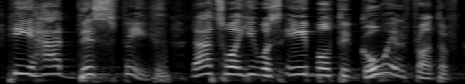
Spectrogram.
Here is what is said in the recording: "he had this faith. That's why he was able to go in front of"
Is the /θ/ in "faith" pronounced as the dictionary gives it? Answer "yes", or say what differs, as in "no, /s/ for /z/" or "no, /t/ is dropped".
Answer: yes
